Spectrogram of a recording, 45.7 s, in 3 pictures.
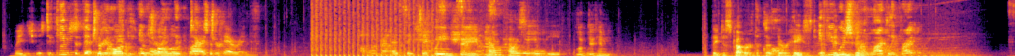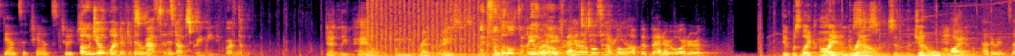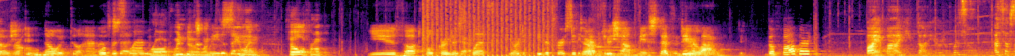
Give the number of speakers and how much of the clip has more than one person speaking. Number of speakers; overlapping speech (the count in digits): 7, about 51%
